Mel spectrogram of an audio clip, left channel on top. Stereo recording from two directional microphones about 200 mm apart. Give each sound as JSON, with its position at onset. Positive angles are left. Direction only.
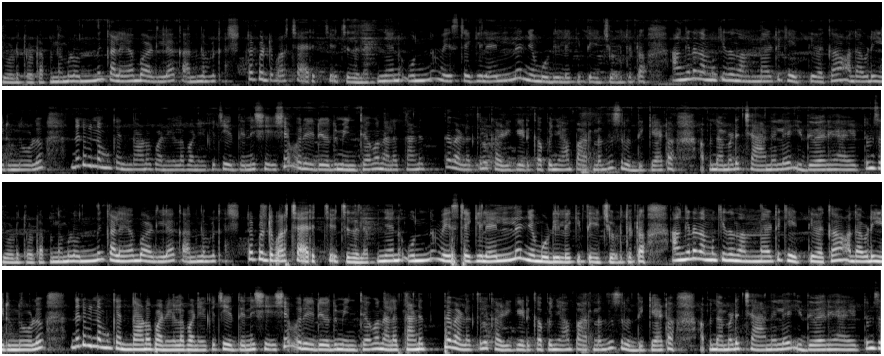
{"t": 0.1, "sound": "a woman's voice", "side_deg": -10}
{"t": 0.5, "sound": "a woman's voice", "side_deg": -20}
{"t": 2.6, "sound": "a woman's voice", "side_deg": -45}
{"t": 9.0, "sound": "a woman's voice", "side_deg": -25}
{"t": 9.9, "sound": "a woman's voice", "side_deg": -45}
{"t": 12.5, "sound": "a woman's voice", "side_deg": -35}
{"t": 13.7, "sound": "a woman's voice", "side_deg": -10}
{"t": 15.3, "sound": "a woman's voice", "side_deg": -20}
